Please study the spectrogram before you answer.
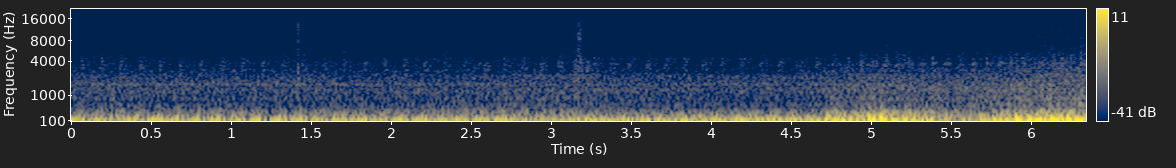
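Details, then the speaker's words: BMW 135i E82 N54 after engine rebuild, P0306: uneven lumpy idle with irregular stumble about once a second, surging on blips; cylinder 6 misfire, owner suspects an old ignition coil. "so misfire cylinder 6 seems to be a big problem for now"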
